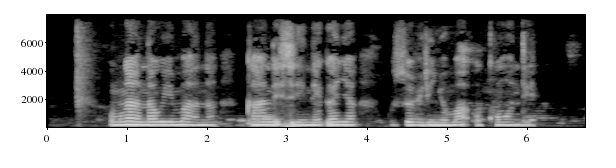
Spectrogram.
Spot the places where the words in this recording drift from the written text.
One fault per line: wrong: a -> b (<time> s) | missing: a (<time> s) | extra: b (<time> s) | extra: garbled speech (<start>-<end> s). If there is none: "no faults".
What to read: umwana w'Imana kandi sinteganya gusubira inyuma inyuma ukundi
missing: inyuma (5.2 s)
